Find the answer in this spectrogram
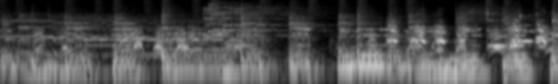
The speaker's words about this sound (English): As the morning sun peeks through the dark, doggone dogs begin to bark.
